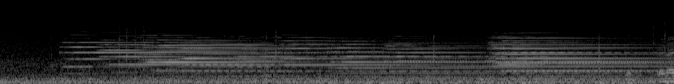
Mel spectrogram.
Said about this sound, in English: There are chimes.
